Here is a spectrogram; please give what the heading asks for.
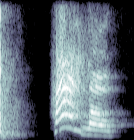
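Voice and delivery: all-out loud, high-pitched scream. Reacting to a quote that was powerful: screaming. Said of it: "I know I just screamed in somebody's ear".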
